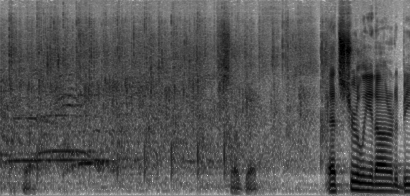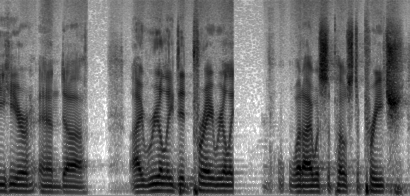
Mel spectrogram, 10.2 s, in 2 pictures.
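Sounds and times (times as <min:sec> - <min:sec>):
audience applause and hand clapping: 0:00.0 - 0:04.2
speech: 0:00.3 - 0:00.6, 0:02.9 - 0:03.4, 0:04.0 - 0:08.0, 0:08.8 - 0:10.2.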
